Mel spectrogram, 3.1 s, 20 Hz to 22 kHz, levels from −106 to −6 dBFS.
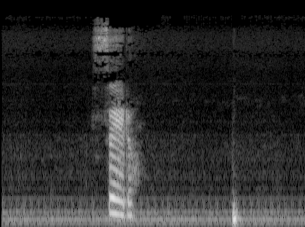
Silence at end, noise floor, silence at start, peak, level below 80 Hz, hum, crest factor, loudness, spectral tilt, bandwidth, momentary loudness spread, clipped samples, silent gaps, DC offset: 0.65 s; -52 dBFS; 0.5 s; -10 dBFS; -62 dBFS; none; 22 dB; -28 LUFS; -5 dB/octave; 16 kHz; 27 LU; under 0.1%; none; under 0.1%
